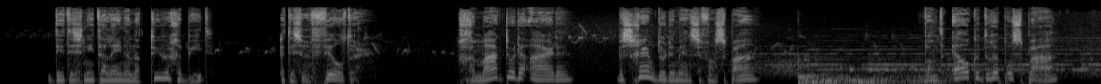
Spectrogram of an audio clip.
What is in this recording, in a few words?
VO spa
